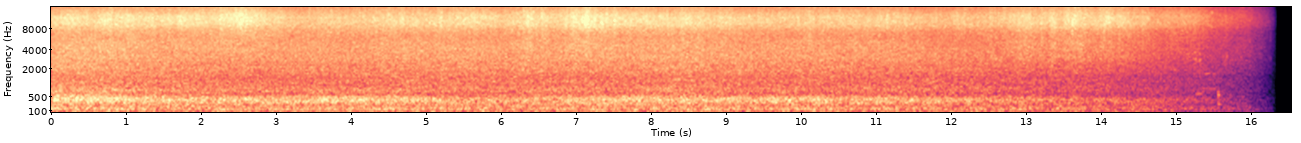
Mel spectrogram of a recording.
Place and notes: Laval, QC, Canada - On a cold windy afternoon ...
Parc Olivier-Charbonneau.
Spring is slow to appear this year... Sunday afternoon, it's cold and windy ...
Zoom H2N, 4 channels mode. The mic is in the bush !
